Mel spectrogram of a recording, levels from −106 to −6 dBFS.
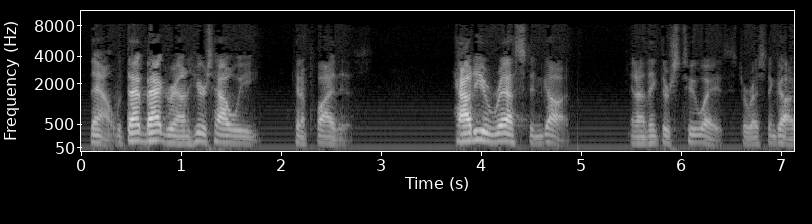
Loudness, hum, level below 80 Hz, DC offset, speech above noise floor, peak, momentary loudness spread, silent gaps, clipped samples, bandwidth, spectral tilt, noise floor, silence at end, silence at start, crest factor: -34 LUFS; none; -74 dBFS; under 0.1%; 39 dB; -12 dBFS; 20 LU; none; under 0.1%; 8.4 kHz; -6 dB/octave; -74 dBFS; 0 s; 0.1 s; 24 dB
